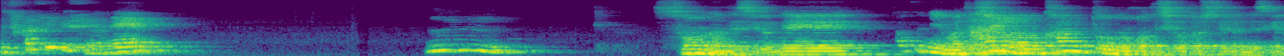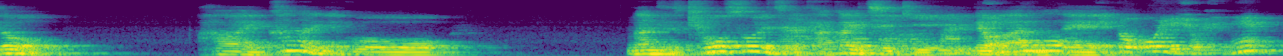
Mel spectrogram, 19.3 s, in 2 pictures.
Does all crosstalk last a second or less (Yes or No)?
No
